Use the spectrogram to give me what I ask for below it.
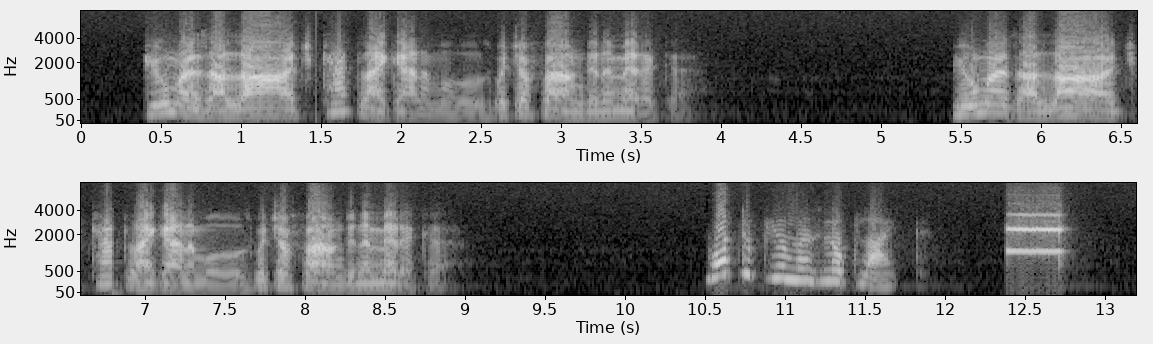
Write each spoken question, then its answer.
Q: What do pumas look like?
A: Like cats.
